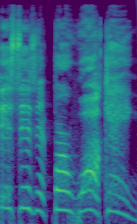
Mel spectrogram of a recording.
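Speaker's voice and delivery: put-on very high, slow, drawn-out screaming. Retelling how a woman on a walkway screamed at the speaker: imitating a woman screaming. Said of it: "Screams at me".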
